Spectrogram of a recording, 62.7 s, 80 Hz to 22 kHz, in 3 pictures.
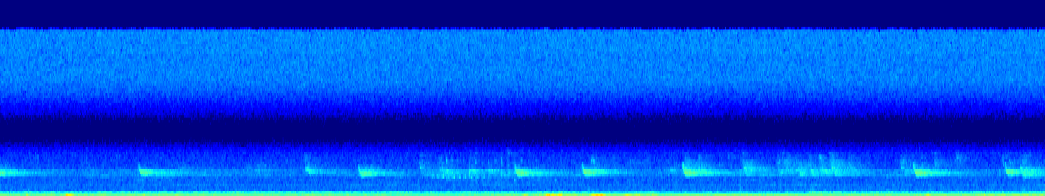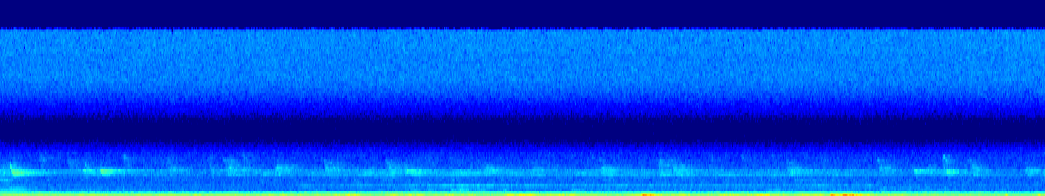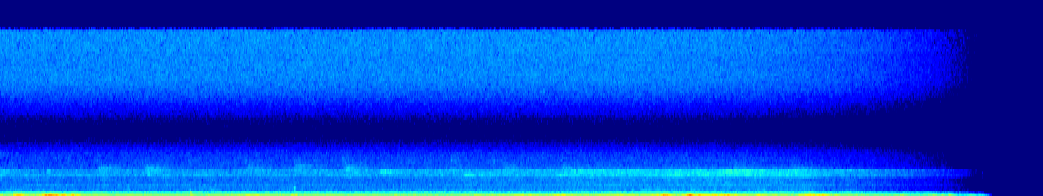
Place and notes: Georgioupoli, Crete, a fence
the sounscape caught on a fence with contact microphones
3 May 2019, 16:45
